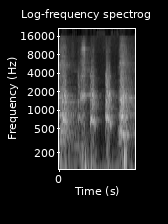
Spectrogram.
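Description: A dog barks three times in quick succession, loud, each bark short and sharp with brief pauses between, and no one talking over it.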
